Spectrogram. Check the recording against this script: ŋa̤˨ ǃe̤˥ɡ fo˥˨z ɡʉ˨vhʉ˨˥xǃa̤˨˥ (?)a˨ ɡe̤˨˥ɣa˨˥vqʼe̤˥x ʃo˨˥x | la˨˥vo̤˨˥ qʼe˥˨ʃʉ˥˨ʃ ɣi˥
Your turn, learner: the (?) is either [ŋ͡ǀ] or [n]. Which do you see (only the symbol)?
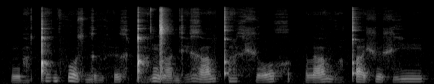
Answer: ŋ͡ǀ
